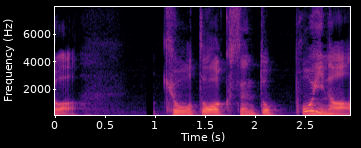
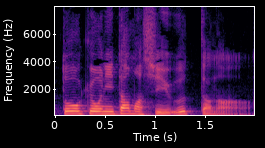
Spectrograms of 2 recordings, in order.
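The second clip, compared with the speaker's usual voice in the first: slow, much higher mock accusation; accusing friend; 9 semitones higher, 6 dB louder, slower than usual. Host voicing a friend teasing someone for selling out to Tokyo, mock accusation. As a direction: tease him for selling out to Tokyo. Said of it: "「お前、".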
